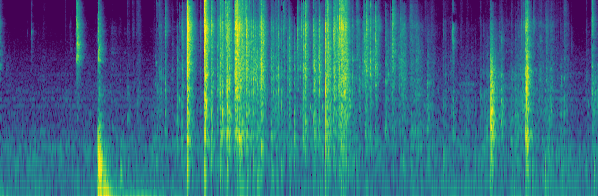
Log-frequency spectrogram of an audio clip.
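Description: A baseball-card hanger box being torn open: a few taps and clicks, then about three seconds of tearing and crinkling packaging starting about four seconds in, and a few light taps near the end as the stack of cards is handled.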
